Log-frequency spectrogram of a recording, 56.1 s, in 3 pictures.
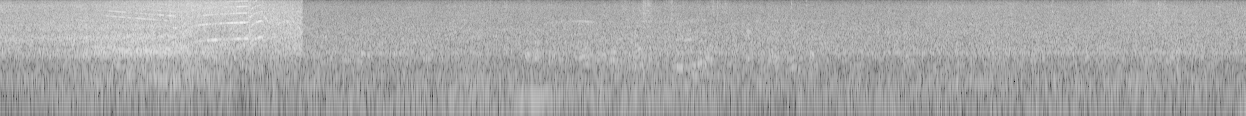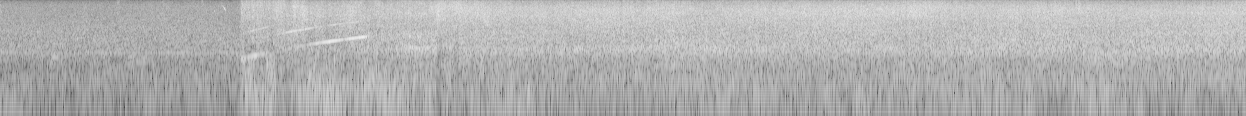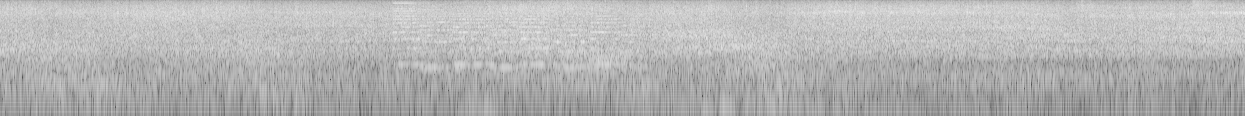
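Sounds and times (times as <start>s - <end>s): rising pitch sweep: 0.0s - 4.6s, 22.3s - 26.1s, 43.2s - 48.6s
vehicle noise rushing: 0.0s - 5.1s, 21.4s - 56.0s
fire engine two-tone horns: 0.9s - 4.6s, 43.0s - 48.4s.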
